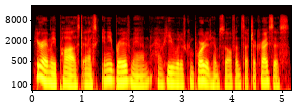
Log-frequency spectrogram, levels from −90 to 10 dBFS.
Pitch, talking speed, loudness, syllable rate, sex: 110 Hz, 220 wpm, -19 LUFS, 5.5 syllables/s, male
